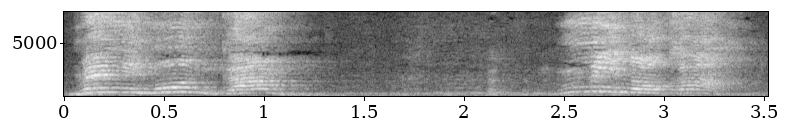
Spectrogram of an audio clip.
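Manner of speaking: high, loud, slow accusing pidgin; hammed-up angry husband; outraged chief in pidgin. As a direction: demand it like a betrayed chieftain, laughing through it. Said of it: "the husband said".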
